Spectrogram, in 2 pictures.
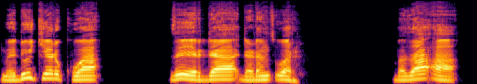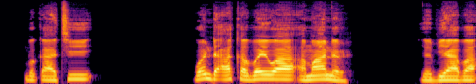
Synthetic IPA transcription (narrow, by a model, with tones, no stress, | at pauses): ma˨jduː˦k̬ʲɪ˨jɐ˦rkʷʊ˨wa˦ | za˦˨jːɐ˨rda˦da˨ɽɐ˦nsʼʊ˦wɐ˦˨r | baː˨zaː˦ʔa˨ | bʊ˨kʼaː˨t͡ʃi˦ | wɐ˦nda˨ʔa˦ka˨ba˦jwa˦ʔa˨maː˦nɐ˨r | ja˦bɪ˦jaː˦ba˦ʔ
